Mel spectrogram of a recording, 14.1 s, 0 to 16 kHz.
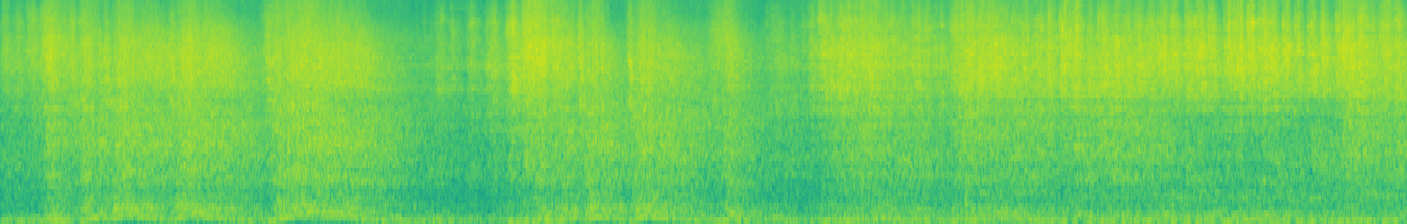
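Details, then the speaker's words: '55 Chevy Nomad supercharged V8 at first fire, through mufflers: deep, even bark rising and falling cleanly with throttle blips, fairly quiet, no knocks or misses; healthy engine. "Sounds good. It's actually kind of like quietish through the [Music] mufflers."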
